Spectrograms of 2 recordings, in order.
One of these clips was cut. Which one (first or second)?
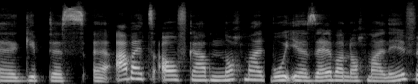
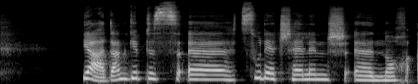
first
